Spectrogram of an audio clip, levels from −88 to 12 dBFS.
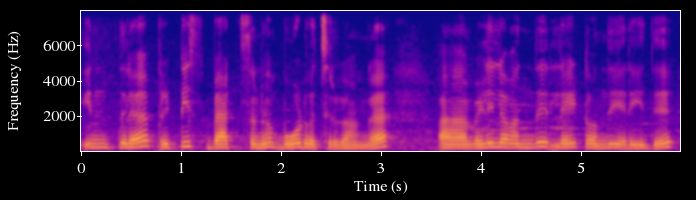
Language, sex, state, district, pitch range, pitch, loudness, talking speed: Tamil, female, Tamil Nadu, Kanyakumari, 205-230 Hz, 220 Hz, -16 LUFS, 110 wpm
